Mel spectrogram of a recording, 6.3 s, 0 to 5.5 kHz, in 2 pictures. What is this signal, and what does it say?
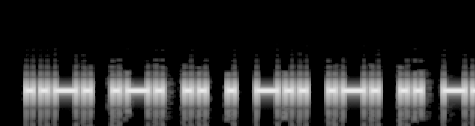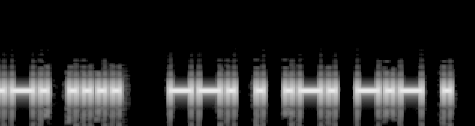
Morse code, heard as a keyed tone, about 25 wpm, 600 Hz. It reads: FRIEDRICH GERKE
